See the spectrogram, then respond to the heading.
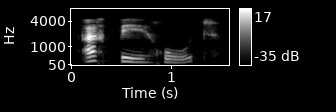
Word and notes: erdbeerrot: Bas-Rhin; Herrlisheim

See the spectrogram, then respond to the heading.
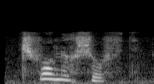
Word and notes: d' Schwàngerschàft: Bas-Rhin; Reichshoffen

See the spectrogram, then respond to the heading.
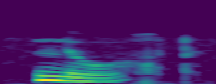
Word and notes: d' Nàrb: Bas-Rhin; Reichshoffen

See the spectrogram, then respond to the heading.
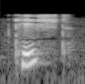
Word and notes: d' Kescht: Bas Rhin; Herrlisheim

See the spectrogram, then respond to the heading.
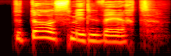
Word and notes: de Daasmìttelwërt: Bas Rhin

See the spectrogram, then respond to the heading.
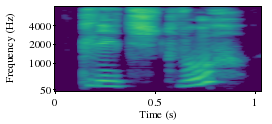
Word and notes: d' letscht Wùch: Bas-Rhin; Strasbourg

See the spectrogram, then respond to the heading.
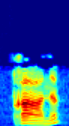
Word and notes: d' Träne: Bas Rhin; Herrlisheim

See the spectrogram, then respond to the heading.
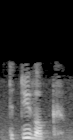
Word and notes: d'r Düwàk: Alsatian; Bas-Rhin; Herrlisheim

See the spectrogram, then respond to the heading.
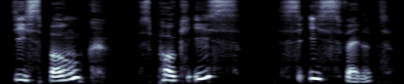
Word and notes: d' Issbànk, 's Pàckiss, 's Issfeld: Bas-Rhin; Strasbourg

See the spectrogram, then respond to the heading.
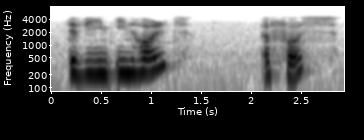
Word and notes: d'r Wininhàlt: Bas-Rhin; Herrlisheim

